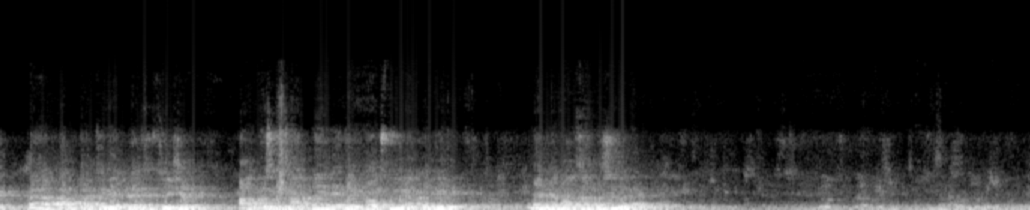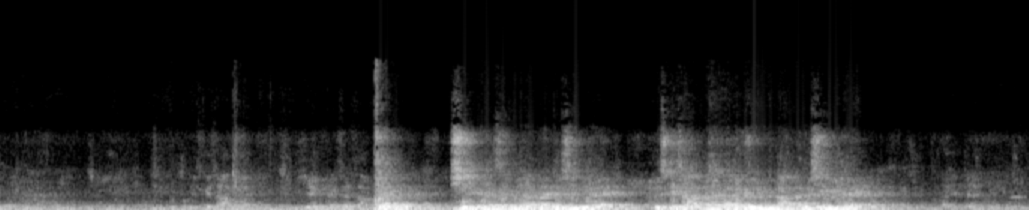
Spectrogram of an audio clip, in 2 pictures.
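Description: A man speaks into a microphone, heard over loudspeakers in a large echoing tent.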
